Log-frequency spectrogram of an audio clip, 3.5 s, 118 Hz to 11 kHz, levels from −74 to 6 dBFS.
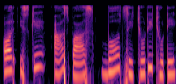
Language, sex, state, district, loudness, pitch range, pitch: Hindi, female, Himachal Pradesh, Shimla, -21 LUFS, 200-275 Hz, 225 Hz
